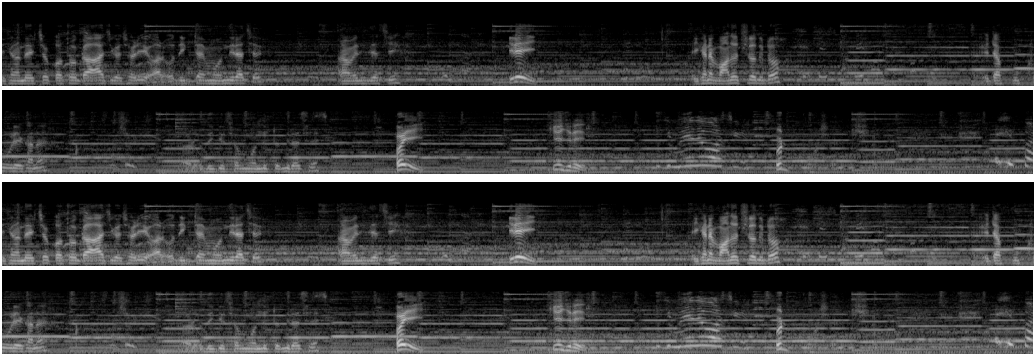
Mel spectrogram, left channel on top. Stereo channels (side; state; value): left; quieter; 4.9 dB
